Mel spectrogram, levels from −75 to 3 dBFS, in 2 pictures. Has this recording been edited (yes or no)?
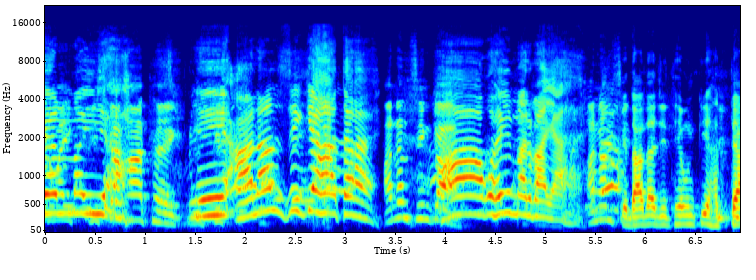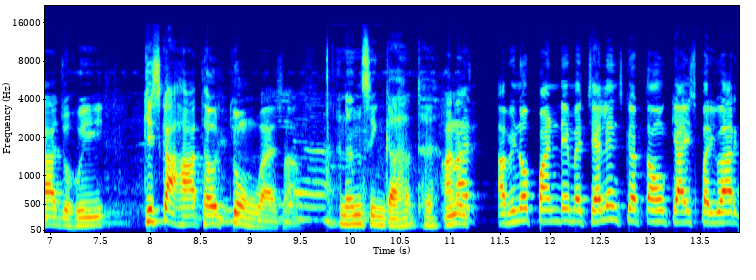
yes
